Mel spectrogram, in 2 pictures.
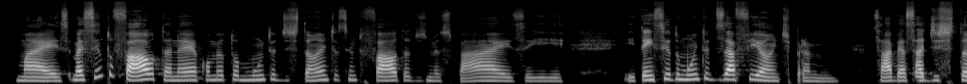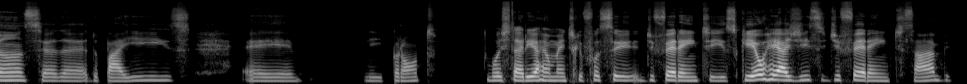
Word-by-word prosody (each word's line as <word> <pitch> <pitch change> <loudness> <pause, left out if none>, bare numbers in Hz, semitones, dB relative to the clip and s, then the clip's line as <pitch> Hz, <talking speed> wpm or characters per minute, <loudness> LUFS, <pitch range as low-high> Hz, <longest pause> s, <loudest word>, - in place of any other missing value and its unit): mas 170 -2 0
mas 210 0 +3
sinto 370 - -5
falta, 230 - +8
né. 190 +1 -1
Como 205 +1 -9
eu 210 - -5
estou 210 +1 -9
muito 210 +3 -7
distante, 190 +2 -5
eu 215 - -14
sinto 215 +2 -12
falta 185 0 +2
dos 165 -2 -19
meus 170 -2 -14
pais 170 +2 -4
e 155 -1 -13 0.6
e - - -12
tem 200 +5 +1
sido 240 +2 -4
muito 235 +4 -3
desafiante 220 -6 +1
para 170 -2 -10
mim, 145 -2 -14 0.3
sabe, 170 +1 +1
essa 180 +1 +1
distância, 185 -1 -2
né, 165 -1 -7
do 175 - -15
país, 185 +4 -6 0.5
eh. 165 -1 -9 0.7
E 165 -1 -14
pronto, 175 0 -7 0.5
gostaria 185 0 +2
realmente 180 -1 -2
que 195 - -7
fosse 190 -1 -3
diferente 180 -1 +1
isso, 170 -1 -6
que 200 - -3
eu 225 +4 +8
reagisse 200 -3 +4
diferente, 180 -3 -1
sabe. 185 +3 -3
185 Hz, 135 wpm, -23 LUFS, 170-200 Hz, 0.7 s, falta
